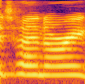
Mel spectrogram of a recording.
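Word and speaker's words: Tighnari: Yeah, I say Tinari because that's how they say it in the in the English dub, but I think it's technically like Tenuri or something.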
